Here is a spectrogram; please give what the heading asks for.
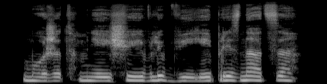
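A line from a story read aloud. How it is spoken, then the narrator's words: Growling voice. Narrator (Russian): В голосе Ноа отчетливо послышалось рычание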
